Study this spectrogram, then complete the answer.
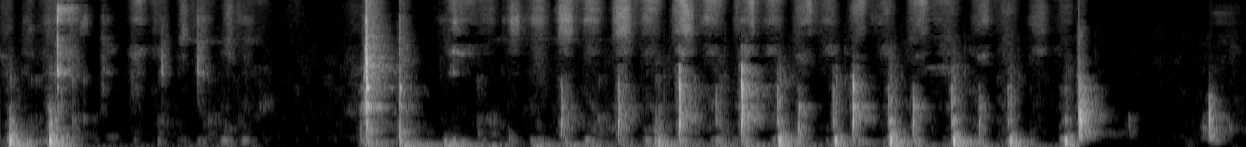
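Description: A rolling pin rumbles and thumps over dough on a wooden board.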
